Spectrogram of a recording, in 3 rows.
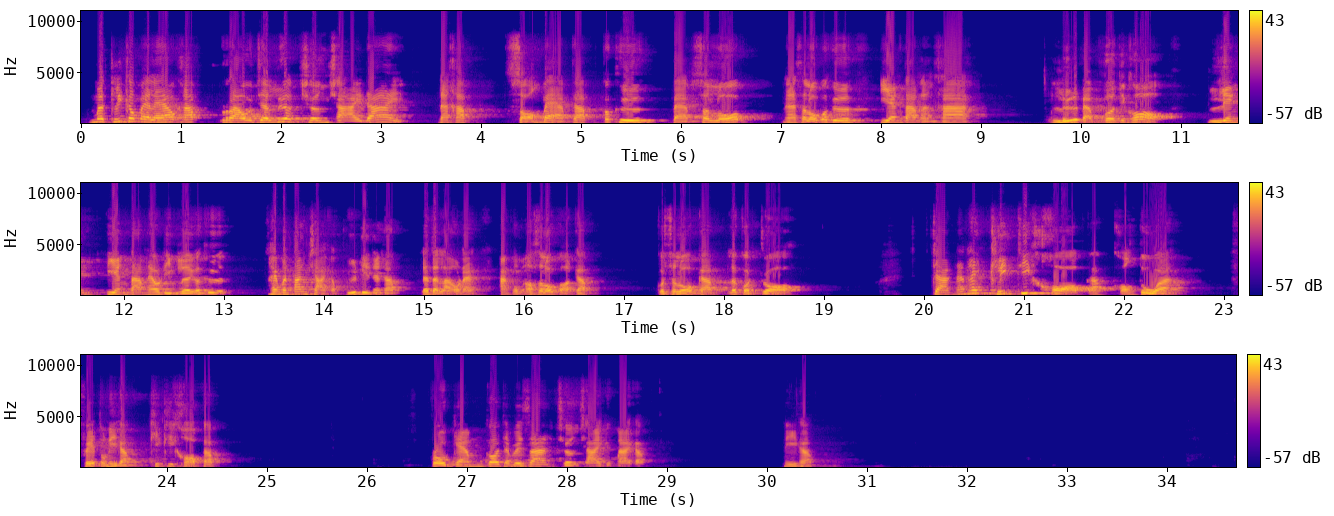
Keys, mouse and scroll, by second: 0.6-4.4 drag, 5.2 click, 17.1 click, 18.8 click, 20.1-21.3 scroll up 6, 22.7 click, 23.9 click, 25.7 click, 26.2-27.4 scroll down 3, 26.9 middle click, 27.5-29.2 scroll up 2, 27.6 middle click, 29.6 click, 30.0 scroll down 2, 30.4 middle click, 30.8 scroll down 2, 31.3 scroll up 2, 32.4 click, 32.7-33.0 scroll down 1, 33.7 click, 34.4 click.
